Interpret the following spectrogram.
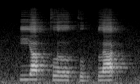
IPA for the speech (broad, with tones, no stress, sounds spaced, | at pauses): j a˦˥ p̚ k l ɤː˧ k u˨˩ k̚ p l a˦˥ k̚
